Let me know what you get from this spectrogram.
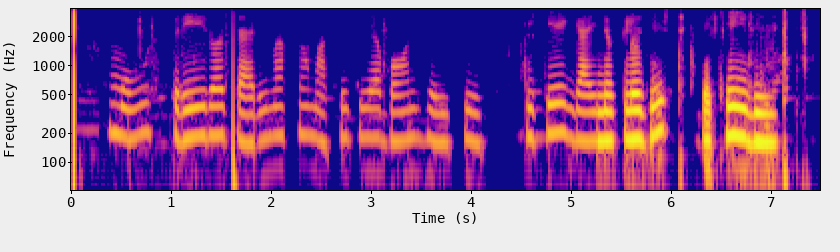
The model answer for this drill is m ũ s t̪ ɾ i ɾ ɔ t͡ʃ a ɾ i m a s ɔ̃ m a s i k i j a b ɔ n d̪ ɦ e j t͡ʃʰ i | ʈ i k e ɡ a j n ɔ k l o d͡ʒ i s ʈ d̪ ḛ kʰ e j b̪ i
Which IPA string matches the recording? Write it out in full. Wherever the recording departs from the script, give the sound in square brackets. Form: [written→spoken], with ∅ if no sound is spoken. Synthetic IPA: m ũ s t̪ ɾ i ɾ ɔ t͡ʃ a ɾ i m a s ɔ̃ m a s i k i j a b ɔ n d̪ ɦ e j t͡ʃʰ i | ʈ i k e ɡ a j n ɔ k l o d͡ʒ i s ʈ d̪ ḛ kʰ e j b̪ i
